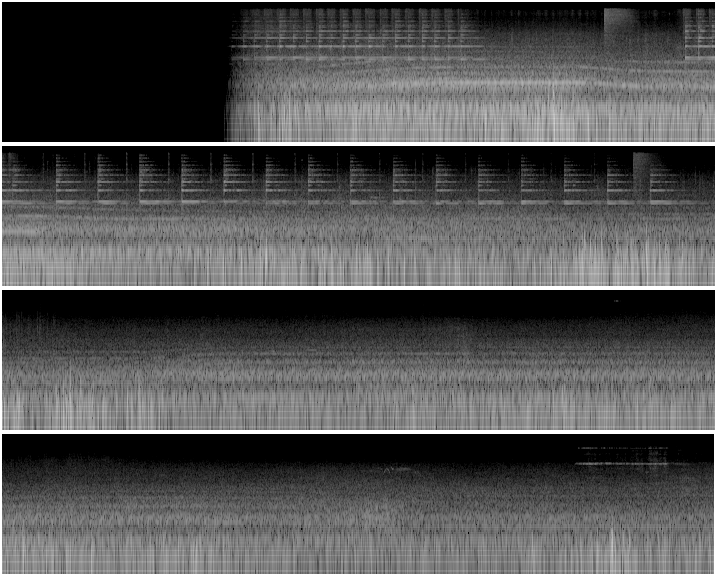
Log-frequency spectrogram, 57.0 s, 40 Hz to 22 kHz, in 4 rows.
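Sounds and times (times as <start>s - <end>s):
diesel locomotive engine: 4.6s - 57.0s.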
